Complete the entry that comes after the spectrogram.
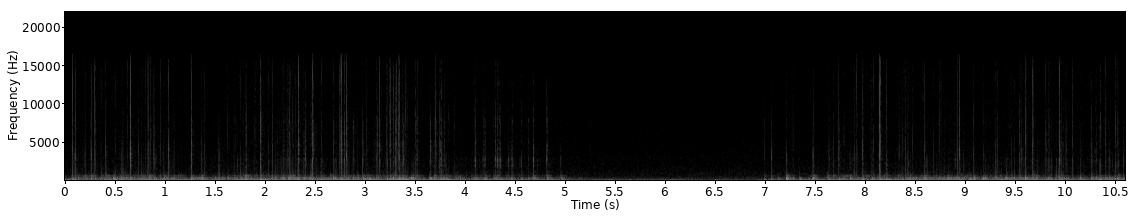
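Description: Long blue acrylic nails on both hands scratch across the black woven metal mesh grille of a hollow Blue Yeti microphone head with no foam cover. The result is a dense, rapid patter of close scratching, heavy in low, rumbling frequencies, with a faint steady tone underneath. The scratching fades to near quiet in the middle before resuming at full level.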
